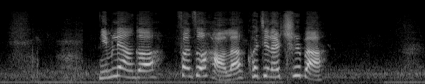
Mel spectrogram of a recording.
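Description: A young woman calls out brightly from a distance.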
